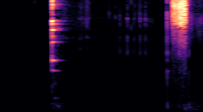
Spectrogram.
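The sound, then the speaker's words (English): A beer bottle cap ripped off by hand: a sharp metallic crack, a run of light glassy clinks and scrapes, then a short loud hissing burst at the end. “So yeah, let's crack open another beer for this donation.”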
